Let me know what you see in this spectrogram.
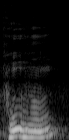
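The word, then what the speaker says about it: בֹּהוּ: 공허를 발음하면 보후, 혼돈은 토후가 돼.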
